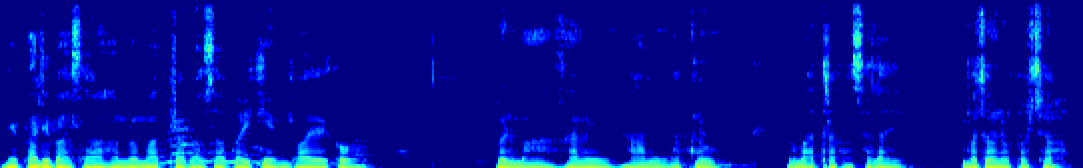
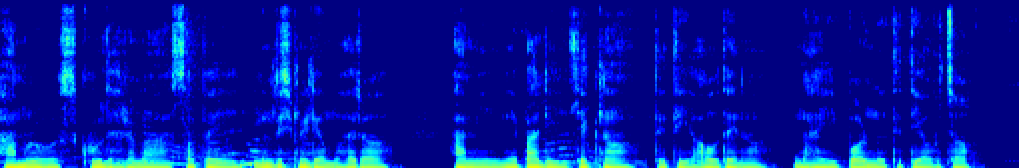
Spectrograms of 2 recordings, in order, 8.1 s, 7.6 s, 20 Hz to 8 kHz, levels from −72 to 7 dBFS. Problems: continuous background conversations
